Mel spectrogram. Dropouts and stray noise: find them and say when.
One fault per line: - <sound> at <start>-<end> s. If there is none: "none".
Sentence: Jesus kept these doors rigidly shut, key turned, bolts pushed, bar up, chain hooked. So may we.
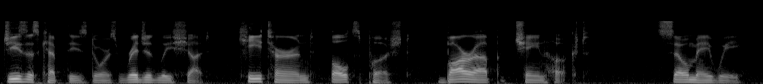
none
